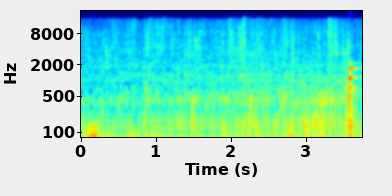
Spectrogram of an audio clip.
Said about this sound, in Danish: Ej, det dufter godt af rød karry, der lige nu syder ned i gryden med løg og hvidløg og ingefær.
